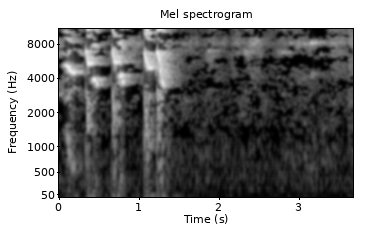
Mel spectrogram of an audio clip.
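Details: Canary song: a quick burst of four high, bright chirping notes in about one second, then only faint high twittering for the rest.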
